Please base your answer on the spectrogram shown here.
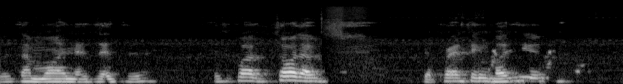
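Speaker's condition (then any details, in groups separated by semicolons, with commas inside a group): ALS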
